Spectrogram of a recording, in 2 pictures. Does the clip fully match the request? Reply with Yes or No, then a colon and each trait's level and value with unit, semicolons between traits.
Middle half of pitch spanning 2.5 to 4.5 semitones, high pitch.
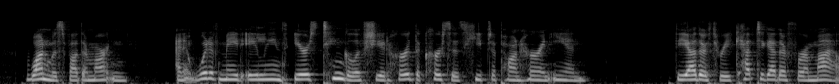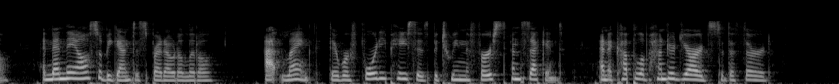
Yes: average, 3.0 semitones; high, 215 Hz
